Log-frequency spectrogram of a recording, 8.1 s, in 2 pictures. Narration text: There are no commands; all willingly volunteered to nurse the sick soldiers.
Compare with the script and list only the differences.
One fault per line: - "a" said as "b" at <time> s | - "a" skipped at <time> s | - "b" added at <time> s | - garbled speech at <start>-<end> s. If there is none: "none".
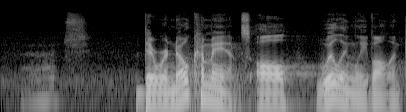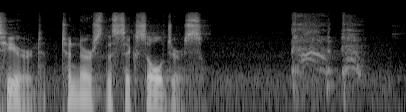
- "are" said as "were" at 1.5 s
